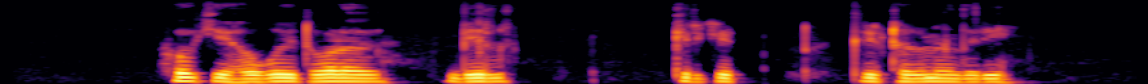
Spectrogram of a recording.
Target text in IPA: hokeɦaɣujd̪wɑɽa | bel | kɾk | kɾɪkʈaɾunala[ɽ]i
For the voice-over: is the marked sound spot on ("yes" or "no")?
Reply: no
